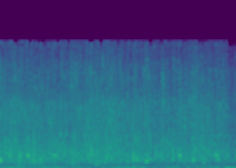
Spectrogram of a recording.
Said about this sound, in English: A little burn. Just trickling out of the hill.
